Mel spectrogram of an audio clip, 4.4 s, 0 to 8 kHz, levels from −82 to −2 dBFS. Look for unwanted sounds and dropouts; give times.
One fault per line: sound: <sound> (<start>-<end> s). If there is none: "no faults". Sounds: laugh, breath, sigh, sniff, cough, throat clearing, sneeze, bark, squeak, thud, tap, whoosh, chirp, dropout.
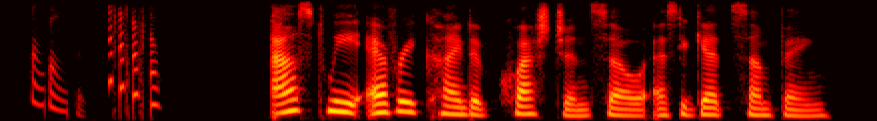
sound: chirp (0.1-0.9 s)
